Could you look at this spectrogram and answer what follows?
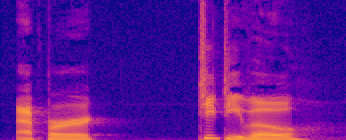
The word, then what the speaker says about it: aperitivo: It is pronounced aperitif in French and aperitivo in Italy.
